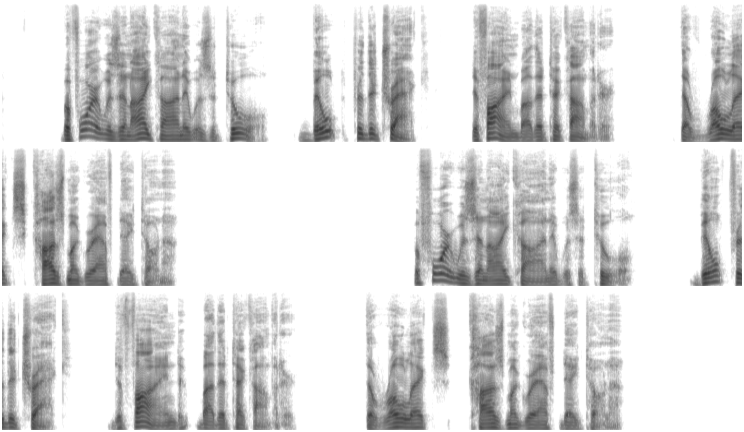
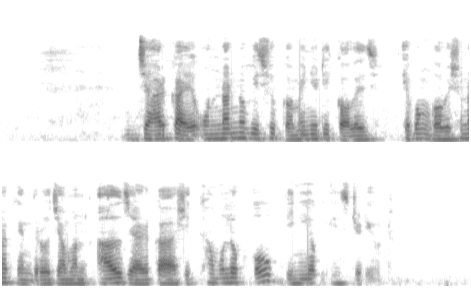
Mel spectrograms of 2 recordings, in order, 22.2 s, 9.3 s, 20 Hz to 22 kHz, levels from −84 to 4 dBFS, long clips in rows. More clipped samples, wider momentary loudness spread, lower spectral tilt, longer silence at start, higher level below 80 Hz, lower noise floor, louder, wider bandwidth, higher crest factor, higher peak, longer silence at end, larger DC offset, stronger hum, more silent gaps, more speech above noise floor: neither; first, 14 LU vs 9 LU; about the same, -4 dB/octave vs -4.5 dB/octave; first, 0.6 s vs 0.45 s; first, -54 dBFS vs -68 dBFS; first, -86 dBFS vs -74 dBFS; first, -24 LUFS vs -38 LUFS; first, over 20 kHz vs 8 kHz; about the same, 22 dB vs 22 dB; first, -4 dBFS vs -16 dBFS; first, 1.25 s vs 0.95 s; neither; neither; neither; first, 62 dB vs 37 dB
